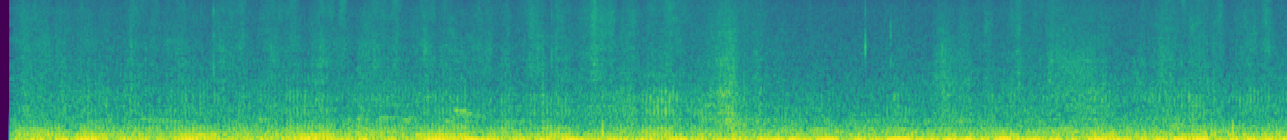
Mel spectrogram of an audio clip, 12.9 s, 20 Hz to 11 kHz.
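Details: A Domestic Shorthair cat, a mother cat up for adoption at a shelter, recorded 5 May 2021 in the afternoon, purring in a steady, deep, continuous rumble that holds unbroken for the whole stretch.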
